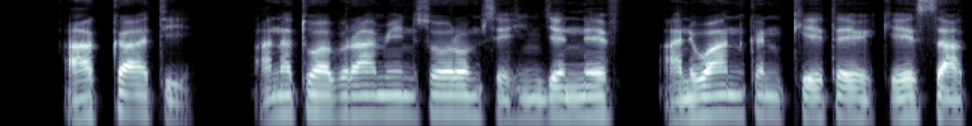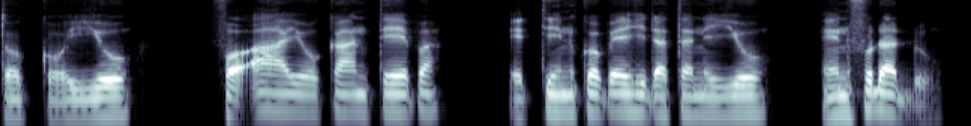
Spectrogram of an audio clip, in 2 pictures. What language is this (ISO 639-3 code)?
orm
